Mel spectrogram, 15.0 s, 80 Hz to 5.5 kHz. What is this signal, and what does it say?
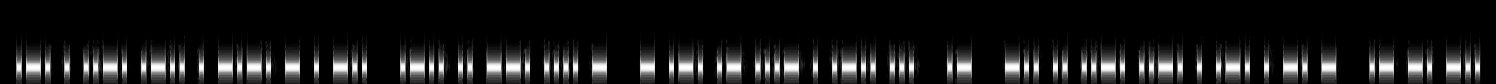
Morse code, heard as a keyed tone, about 25 wpm, 600 Hz. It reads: REFLECTED LIGHT TRAVELS A DIFFERENT AND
